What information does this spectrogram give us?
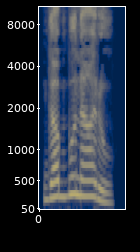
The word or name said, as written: ಗಬ್ಬುನಾರು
